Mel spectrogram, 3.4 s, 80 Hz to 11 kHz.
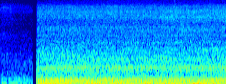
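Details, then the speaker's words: Mercedes 450SL V8 converted to MegaSquirt fuel injection, idling: low, steady burble with an even pulse and no ticking or stumbling; runs very nicely, with the air-fuel gauge needle moving slightly at idle. "can see on idle the AFL needle is running up and down a little. And it runs very nicely."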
